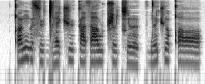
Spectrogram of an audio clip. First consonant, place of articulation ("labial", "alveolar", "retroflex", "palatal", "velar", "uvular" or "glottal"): uvular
